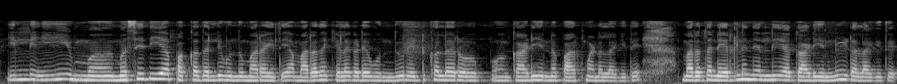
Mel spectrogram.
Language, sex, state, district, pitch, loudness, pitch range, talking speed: Kannada, female, Karnataka, Belgaum, 190 Hz, -15 LUFS, 185-205 Hz, 140 wpm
